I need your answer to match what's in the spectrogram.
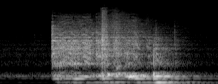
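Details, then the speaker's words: DeLorean fitted with a scrap LS V8 on a new tune, in neutral: cranks, catches abruptly and flares to a high uncontrolled rev with throttles closed, then sags; hard start and erratic revving, big vacuum leak suspected. "I have to think here why it would rev to the moon. Because that wasn't throttle stuck. No, throttles were closed. So do we have that big of a vacuum leak?"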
